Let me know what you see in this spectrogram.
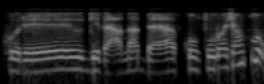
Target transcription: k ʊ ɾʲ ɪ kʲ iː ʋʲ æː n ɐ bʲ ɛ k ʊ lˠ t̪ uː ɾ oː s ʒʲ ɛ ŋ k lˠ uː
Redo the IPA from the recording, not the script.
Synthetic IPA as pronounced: k ʊ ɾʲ ɪ ɡʲ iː ʋʲ æː n ɐ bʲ ɛ k ʊ lˠ t̪ uː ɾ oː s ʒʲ ɛ ŋ k lˠ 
